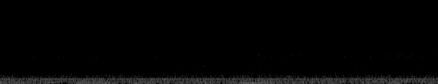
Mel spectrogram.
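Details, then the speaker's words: Hunter "The Original" 42-inch white ceiling fan, model 23827, 3-speed, tested on capacitor rig with amp meter; smooth even low hum, one steady tone, no ticking or rubbing; judged almost silent, normal motor hum. "Very interesting. Very slight hum from it. Yeah, that's like almost silent."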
